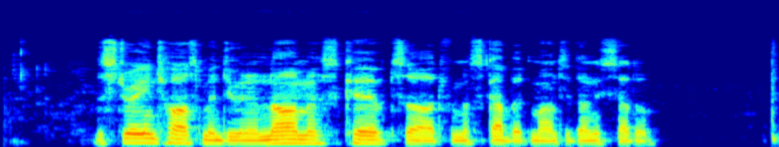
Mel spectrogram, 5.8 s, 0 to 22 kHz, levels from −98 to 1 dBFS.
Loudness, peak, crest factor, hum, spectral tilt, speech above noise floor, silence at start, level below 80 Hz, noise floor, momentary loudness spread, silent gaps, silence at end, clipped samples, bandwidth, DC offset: -28 LUFS; -8 dBFS; 20 dB; none; -7 dB/octave; 62 dB; 0.7 s; -68 dBFS; -90 dBFS; 11 LU; none; 0 s; under 0.1%; 7.6 kHz; under 0.1%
